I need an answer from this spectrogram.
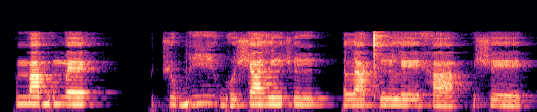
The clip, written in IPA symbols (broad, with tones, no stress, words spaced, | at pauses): ma˦bʊ˦mɛ˦ | t͡ʃʊ˨ bi˦ɣi˦˨ɡʷi˨ ʃa˦zĩ˦ʃĩ˦ | la˨kʼĩ˨leː˨ha˨ | ʃeː˨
